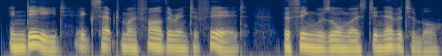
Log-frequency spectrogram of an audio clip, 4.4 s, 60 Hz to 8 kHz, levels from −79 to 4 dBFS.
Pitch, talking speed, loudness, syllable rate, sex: 125 Hz, 135 wpm, -17 LUFS, 5.4 syllables/s, male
